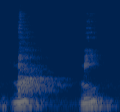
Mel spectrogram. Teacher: min mim dari dua bibir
